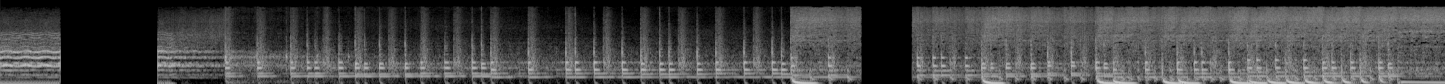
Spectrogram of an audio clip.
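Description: At 0.60 s the sound cuts out dead and stays silent until 1.58 s, just under a second. That's a playback stall, most likely the player running dry of data or its thread getting blocked, and the audio picks up again after the gap. From 1.58 s to 4.58 s you get the time-compressed catch-up: the player trims tiny slices and cross-fades them to clear its backlog, so everything runs about 1.15 times fast at normal pitch. The same pair repeats later. A shorter stall, about half a second, drops the sound from 8.61 s to 9.12 s, then another 1.15× catch-up hurries things along from 9.12 s to 12.12 s.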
